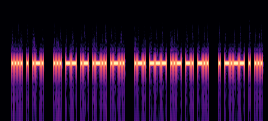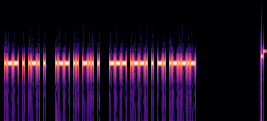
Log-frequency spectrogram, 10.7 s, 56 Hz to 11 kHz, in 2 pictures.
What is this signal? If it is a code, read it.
Morse code, heard as a keyed tone, about 40 wpm, 700 Hz. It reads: HER SMALL ROUND EYES WERE WIDE OPEN.
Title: Sentences from Top 1000 Words - Review Part 6 - 40wpm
